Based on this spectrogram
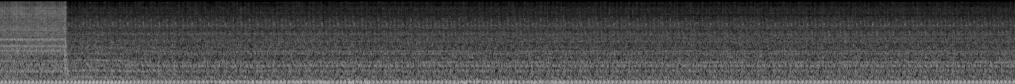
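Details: Subaru Impreza STI (GRB) at idle: steady idle with an uneven tick about three or four times a second on top; abnormal noise from the air-conditioning compressor.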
